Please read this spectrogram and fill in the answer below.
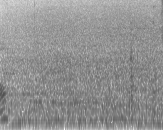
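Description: A steady, even rushing noise with no breaks, with faint background music under it.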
